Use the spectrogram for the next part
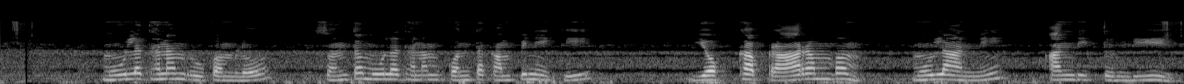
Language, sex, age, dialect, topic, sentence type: Telugu, female, 36-40, Central/Coastal, banking, statement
